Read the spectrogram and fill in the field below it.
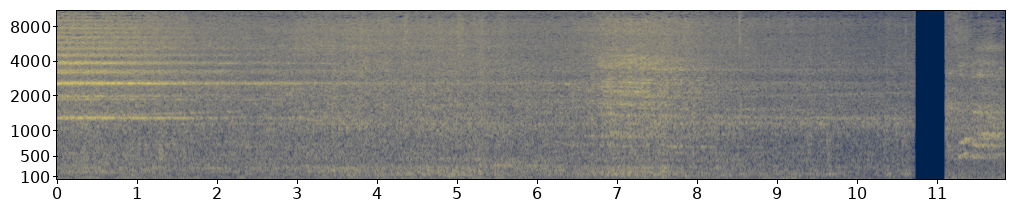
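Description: A high-speed train glides past close by with an electric whine.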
